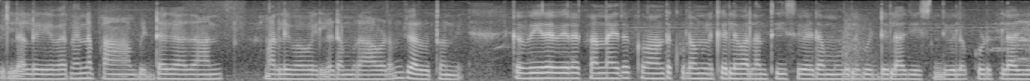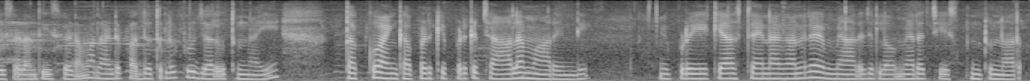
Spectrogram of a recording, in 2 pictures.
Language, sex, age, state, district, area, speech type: Telugu, female, 30-45, Telangana, Hanamkonda, rural, spontaneous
